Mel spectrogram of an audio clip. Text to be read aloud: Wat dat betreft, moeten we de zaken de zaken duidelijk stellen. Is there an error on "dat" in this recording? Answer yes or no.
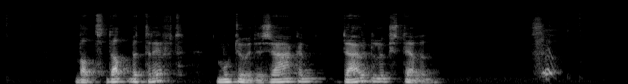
no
